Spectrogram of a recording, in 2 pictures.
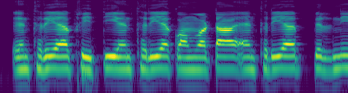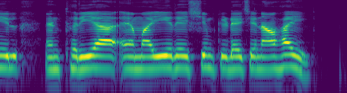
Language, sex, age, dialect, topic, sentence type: Marathi, male, 18-24, Standard Marathi, agriculture, statement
